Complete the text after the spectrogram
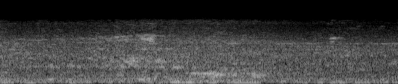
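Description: A jeepney rumbles by on the road.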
